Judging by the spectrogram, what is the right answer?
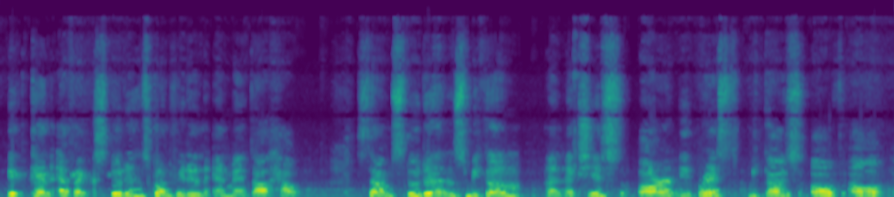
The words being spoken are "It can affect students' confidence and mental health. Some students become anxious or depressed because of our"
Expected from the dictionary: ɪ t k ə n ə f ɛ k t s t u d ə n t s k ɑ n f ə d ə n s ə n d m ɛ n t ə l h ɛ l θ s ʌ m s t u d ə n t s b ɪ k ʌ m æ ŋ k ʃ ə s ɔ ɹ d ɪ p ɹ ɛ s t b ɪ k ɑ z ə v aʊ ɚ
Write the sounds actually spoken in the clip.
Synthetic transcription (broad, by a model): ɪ t k ə n ə f ɛ k t s t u d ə n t s k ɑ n f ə d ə n ə n m ɛ n t ə l h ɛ l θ s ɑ m s t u d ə n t s b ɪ k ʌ m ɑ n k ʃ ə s ɔ ɹ d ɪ p ɹ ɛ s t b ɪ k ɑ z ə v aʊ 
